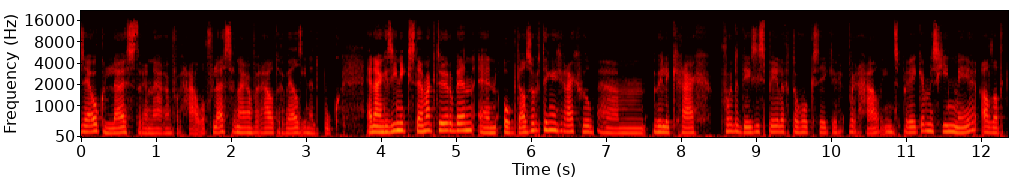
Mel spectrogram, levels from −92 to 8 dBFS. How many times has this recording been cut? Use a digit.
3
